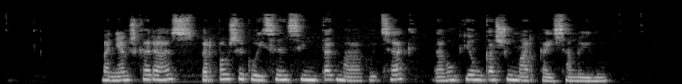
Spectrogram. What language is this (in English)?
Basque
